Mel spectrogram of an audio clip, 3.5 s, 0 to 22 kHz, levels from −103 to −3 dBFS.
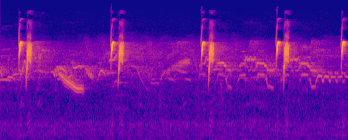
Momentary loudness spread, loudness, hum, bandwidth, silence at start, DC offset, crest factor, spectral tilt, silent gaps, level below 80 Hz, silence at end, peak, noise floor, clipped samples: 21 LU; -23 LUFS; none; 16.5 kHz; 0.2 s; under 0.1%; 20 dB; 7.5 dB/octave; none; under -90 dBFS; 0 s; -8 dBFS; -55 dBFS; under 0.1%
